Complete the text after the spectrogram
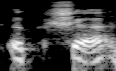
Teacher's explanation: cerebral Sha, Sha, which is the tongue pointing up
